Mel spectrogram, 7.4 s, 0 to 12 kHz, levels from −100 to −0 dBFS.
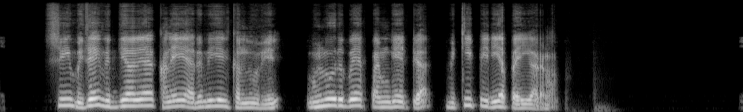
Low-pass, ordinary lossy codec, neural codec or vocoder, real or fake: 10.8 kHz; none; codec, 24 kHz, 0.9 kbps, WavTokenizer, medium music audio release; fake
